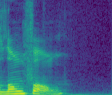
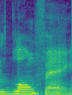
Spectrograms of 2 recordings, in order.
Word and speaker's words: Long Feng: under the supervision of long fong or long fang i guess gotta pronounce it the white way his name might mean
